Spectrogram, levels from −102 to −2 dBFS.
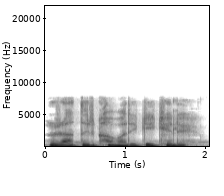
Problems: none marked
